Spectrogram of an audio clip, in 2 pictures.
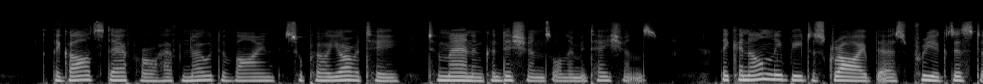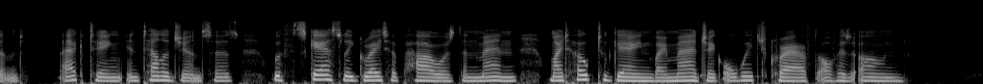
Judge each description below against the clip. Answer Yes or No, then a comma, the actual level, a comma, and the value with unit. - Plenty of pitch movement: No, narrow, 2.5 semitones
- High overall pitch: No, medium, 175 Hz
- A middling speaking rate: No, slow, 120 wpm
